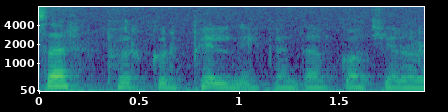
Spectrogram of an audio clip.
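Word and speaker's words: Purrkur Pillnikk: How do you pronounce that? Purkur Pilnik, and I've got here a review in Conflict 48, Summer 88, a review of it.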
